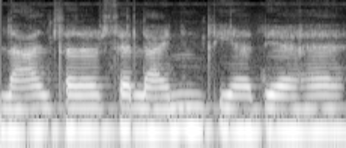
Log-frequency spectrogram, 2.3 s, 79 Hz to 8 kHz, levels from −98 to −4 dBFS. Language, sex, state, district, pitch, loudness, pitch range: Hindi, male, Chandigarh, Chandigarh, 140 Hz, -13 LUFS, 135-140 Hz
